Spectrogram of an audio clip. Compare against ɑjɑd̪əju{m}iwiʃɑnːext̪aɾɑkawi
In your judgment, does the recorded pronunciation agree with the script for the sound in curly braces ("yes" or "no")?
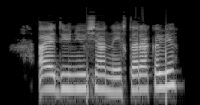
no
